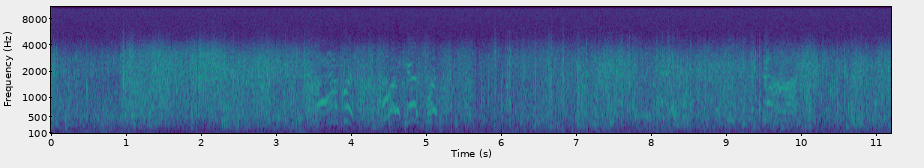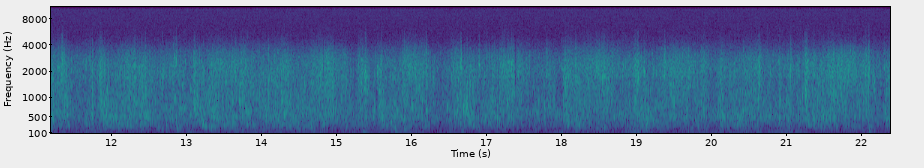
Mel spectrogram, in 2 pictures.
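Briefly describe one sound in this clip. A horse splashes through deep water.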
